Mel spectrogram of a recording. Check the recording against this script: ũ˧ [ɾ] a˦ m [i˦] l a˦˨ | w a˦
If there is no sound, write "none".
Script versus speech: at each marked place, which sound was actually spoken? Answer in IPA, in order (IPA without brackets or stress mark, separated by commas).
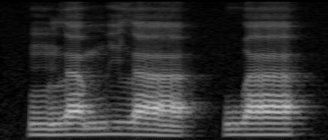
l, i˦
